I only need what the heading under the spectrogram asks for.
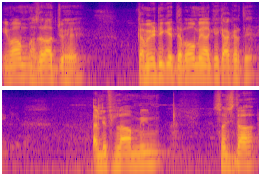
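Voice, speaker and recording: A man teaching a recitation class in a mosque. He explains patiently, asks his students questions, and keeps a middle pitch. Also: little pitch movement, a little mellow.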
